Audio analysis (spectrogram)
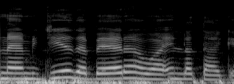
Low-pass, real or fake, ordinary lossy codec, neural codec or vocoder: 19.8 kHz; real; none; none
